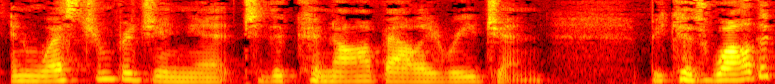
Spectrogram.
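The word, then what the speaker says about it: Kanawha: there in West Virginia despite how it's spelled they seem to just pronounce it Cana so that's what we're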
